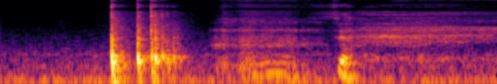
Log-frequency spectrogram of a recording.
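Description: A handheld butane lighter: about three sharp clicks of the igniter, then a steady hiss of escaping gas.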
